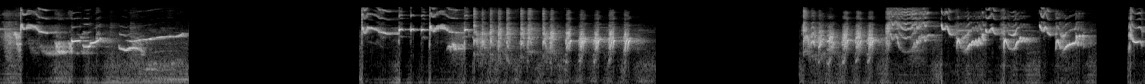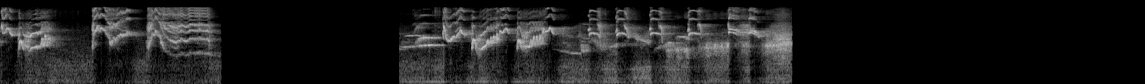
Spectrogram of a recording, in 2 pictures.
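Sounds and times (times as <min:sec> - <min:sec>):
magpie robin bird singing: 0:00.0 - 0:01.9, 0:03.6 - 0:06.6, 0:08.0 - 0:13.7, 0:15.5 - 0:19.4.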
